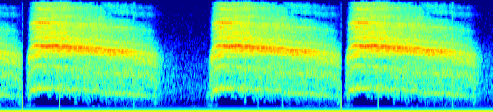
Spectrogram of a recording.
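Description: A hawk gives three hoarse, raspy screams, each about a second long and slightly falling, spaced a second or two apart.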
